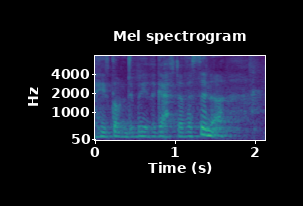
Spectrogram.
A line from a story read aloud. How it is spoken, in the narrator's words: people begin to mutter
